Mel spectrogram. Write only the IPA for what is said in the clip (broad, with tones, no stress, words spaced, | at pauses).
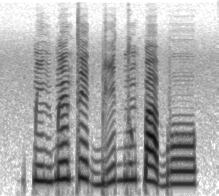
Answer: k͡pĩ˧ɡ͡bɛ̃˦te˦˨ɡ͡bi˨˦ dũ˦k͡pa˦˨ bo˧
